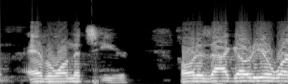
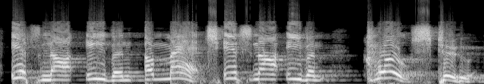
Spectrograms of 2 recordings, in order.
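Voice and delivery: fervent preaching; 7 semitones higher than usual. Acted. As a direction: preach it out with fire. Preaching at full force.

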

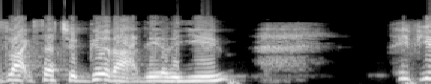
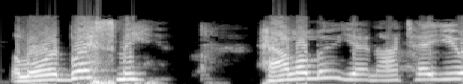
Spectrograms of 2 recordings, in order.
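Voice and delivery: ordinary talk

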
